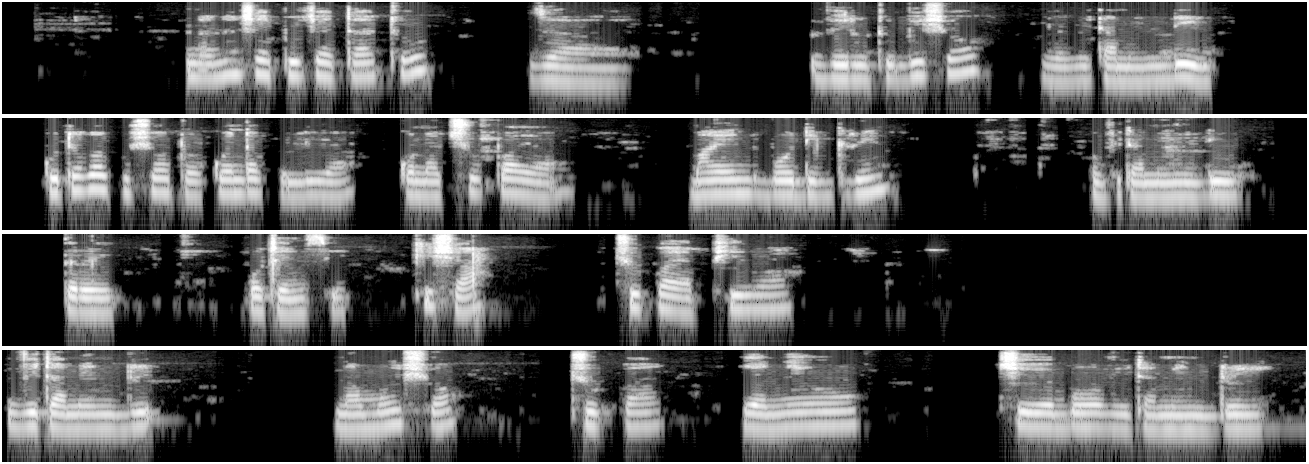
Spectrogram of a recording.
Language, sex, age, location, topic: Swahili, female, 18-24, Kisumu, health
